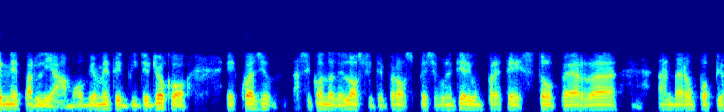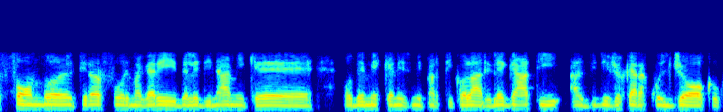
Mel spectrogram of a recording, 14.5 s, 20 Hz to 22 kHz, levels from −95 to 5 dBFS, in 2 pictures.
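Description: From start to end the speech runs through a G.729 codec (the G.729A variant), its coarse texture consistent with 8 kbit/s. Each 10 ms frame is rebuilt from a vocal tract filter, a pitch predictor and four pulses in each half frame within a 150 Hz to 3.7 kHz band, leaving speech thin, plainly rough and synthetic.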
